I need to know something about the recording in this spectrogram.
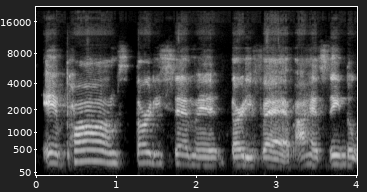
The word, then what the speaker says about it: Psalms: Y'all want to hear her incorrectly call Psalms palms and listen to her ignorant fellow friend have to correct her and let her know that it's Psalms and not palms, and then listen to her justify her calling it palms because it's a P on the beginning.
